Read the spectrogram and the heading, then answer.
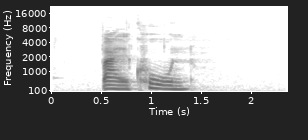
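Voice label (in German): "Balkon", German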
